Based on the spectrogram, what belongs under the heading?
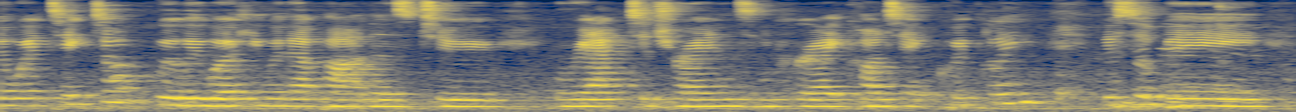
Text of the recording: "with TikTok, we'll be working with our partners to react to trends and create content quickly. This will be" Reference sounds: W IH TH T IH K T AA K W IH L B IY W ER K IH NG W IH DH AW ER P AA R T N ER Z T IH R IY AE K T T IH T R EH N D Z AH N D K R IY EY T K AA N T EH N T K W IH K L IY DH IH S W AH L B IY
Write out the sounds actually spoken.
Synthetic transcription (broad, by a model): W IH T IH K T AA K W IH L B IY W ER K IH NG W IH DH AW ER P AA R T N ER Z T IH R IY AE K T T IH T R EH N D Z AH N K R IY EY T K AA N T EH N K W IH K L IY DH IH S W AH L B IY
